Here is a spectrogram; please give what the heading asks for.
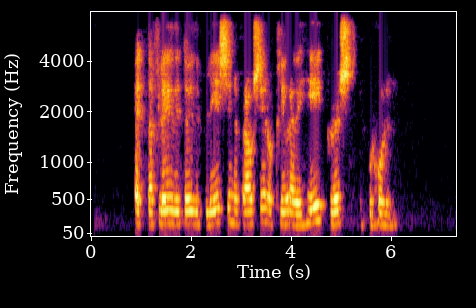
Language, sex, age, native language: Icelandic, female, 50-59, Icelandic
